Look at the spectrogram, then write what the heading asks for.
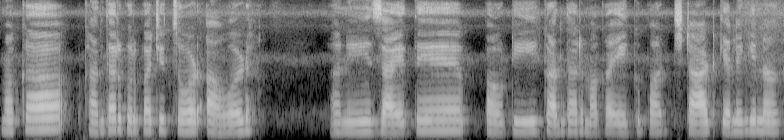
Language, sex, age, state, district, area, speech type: Goan Konkani, female, 30-45, Goa, Salcete, rural, spontaneous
